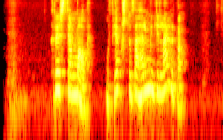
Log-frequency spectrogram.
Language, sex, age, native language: Icelandic, female, 30-39, Icelandic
